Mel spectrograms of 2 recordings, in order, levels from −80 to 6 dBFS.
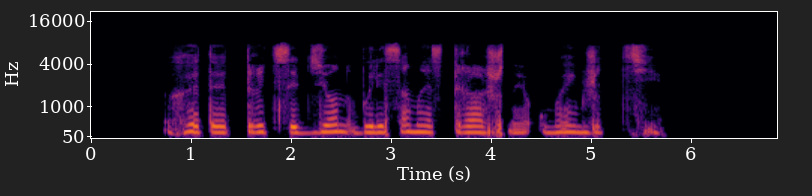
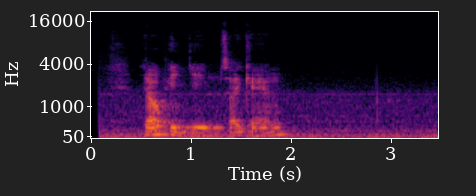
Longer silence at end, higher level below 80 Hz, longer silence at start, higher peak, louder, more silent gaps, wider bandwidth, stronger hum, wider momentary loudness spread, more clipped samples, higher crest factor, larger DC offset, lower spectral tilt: first, 1.2 s vs 0 s; second, -62 dBFS vs -42 dBFS; first, 0.75 s vs 0.05 s; second, -12 dBFS vs -8 dBFS; about the same, -28 LUFS vs -26 LUFS; neither; second, 8.2 kHz vs 12.5 kHz; neither; second, 9 LU vs 20 LU; neither; about the same, 16 dB vs 20 dB; neither; second, -5 dB/octave vs -6.5 dB/octave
